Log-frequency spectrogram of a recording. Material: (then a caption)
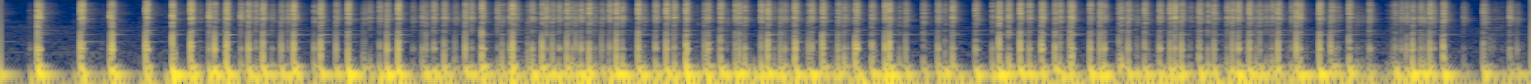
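Steel mesh. Fingertips and short nails from both hands tap quickly on the hollow, rounded steel mesh grille and metal band of a condenser microphone in a shock mount. The result is a rapid, continuous stream of short, deep, boomy thuds with a faint bright clicky edge. Each hit dies away almost instantly.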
